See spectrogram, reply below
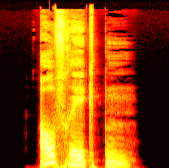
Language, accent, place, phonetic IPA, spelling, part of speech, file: German, Germany, Berlin, [ˈaʊ̯fˌʁeːktn̩], aufregten, verb, De-aufregten.ogg
- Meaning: inflection of aufregen: 1. first/third-person plural dependent preterite 2. first/third-person plural dependent subjunctive II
